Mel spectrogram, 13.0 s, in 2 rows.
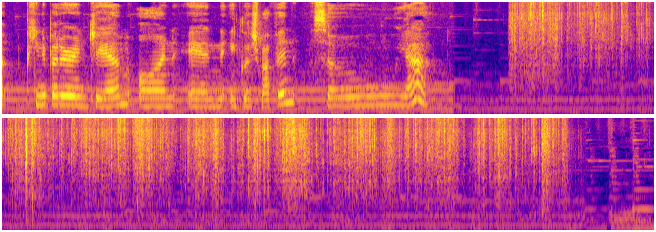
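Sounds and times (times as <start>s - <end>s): plastic bag crinkling: 5.1s - 12.3s.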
